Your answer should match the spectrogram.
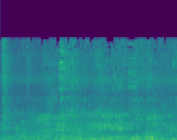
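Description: Indistinct background chatter of many voices in a busy indoor dining room, with no single clear speaker.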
